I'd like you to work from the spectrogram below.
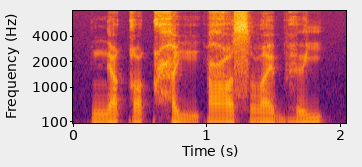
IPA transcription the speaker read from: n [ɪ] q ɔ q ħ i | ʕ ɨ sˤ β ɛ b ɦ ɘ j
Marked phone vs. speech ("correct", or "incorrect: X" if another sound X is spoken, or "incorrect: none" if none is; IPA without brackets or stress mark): incorrect: ɛ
